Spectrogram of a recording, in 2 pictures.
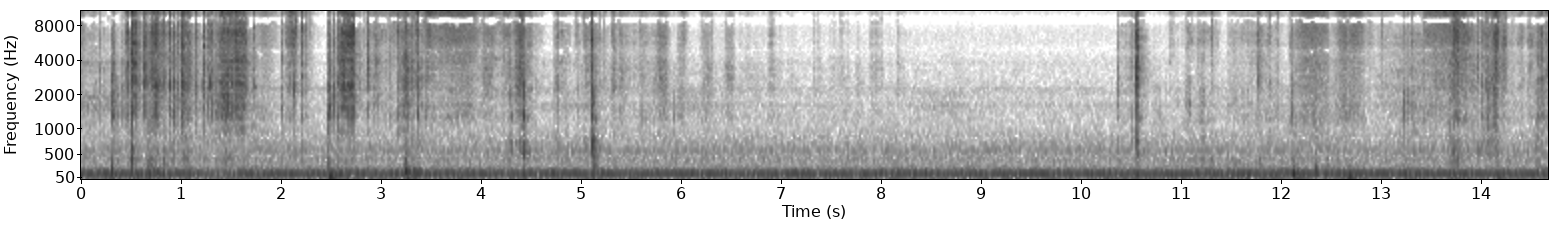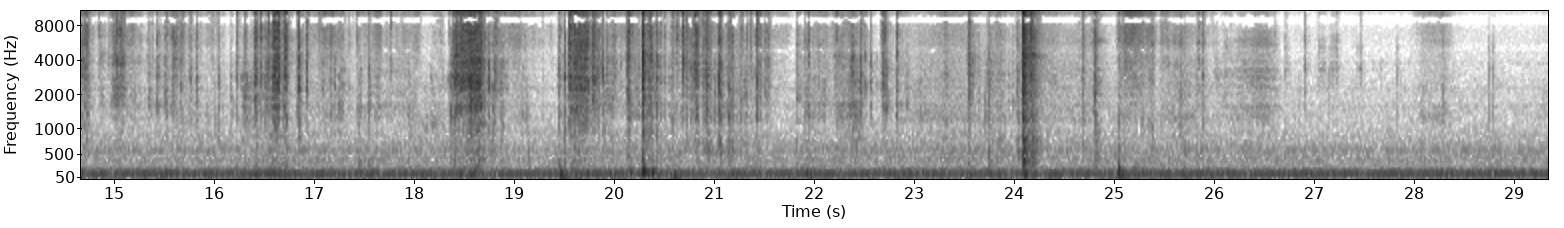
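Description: Paper being handled: a tape runner scraping adhesive onto scrapbook paper, with paper and wax paper crinkling and pieces being smoothed down in short, irregular bursts and a few sharp clicks. A steady low hum runs underneath.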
